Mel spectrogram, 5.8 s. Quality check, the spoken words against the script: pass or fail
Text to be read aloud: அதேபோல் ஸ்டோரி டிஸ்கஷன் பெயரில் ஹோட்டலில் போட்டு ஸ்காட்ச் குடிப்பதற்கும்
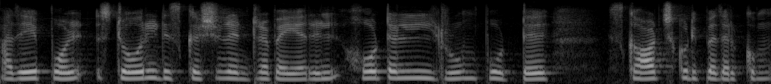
fail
